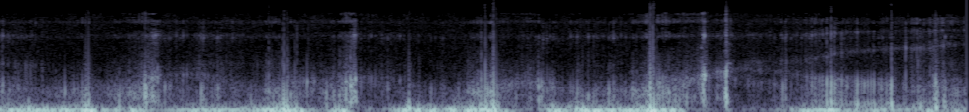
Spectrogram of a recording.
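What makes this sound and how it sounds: Long red acrylic nails continuously tap and scratch the large white silicone rubber ear-shaped covers on both sides of a binaural microphone. The result is a steady stream of quick, muffled thumps and rubbing scrapes. Nearly all of the sound sits in a deep, boomy low range, with only faint brief ticks above it.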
